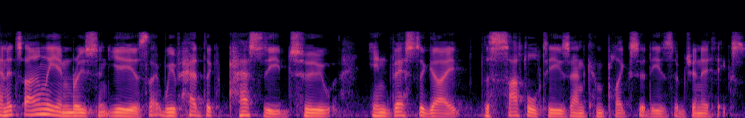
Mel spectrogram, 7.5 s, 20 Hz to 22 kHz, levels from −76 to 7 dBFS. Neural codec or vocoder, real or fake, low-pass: codec, 16 kHz, 4 kbps, X-Codec, HuBERT features, trained on LibriSpeech; fake; 7.2 kHz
